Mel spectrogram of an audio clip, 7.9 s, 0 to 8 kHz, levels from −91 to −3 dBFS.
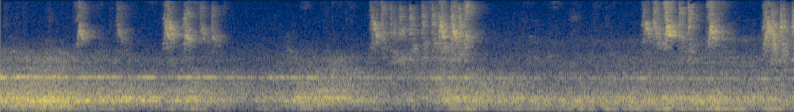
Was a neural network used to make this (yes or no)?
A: no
